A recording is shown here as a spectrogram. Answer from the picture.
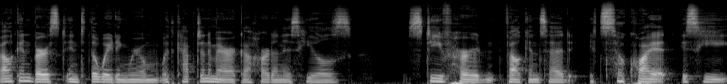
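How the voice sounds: The speaker uses a natural reading voice.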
